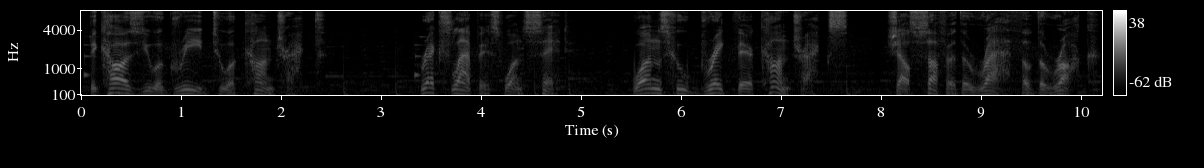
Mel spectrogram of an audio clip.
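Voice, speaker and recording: An actor playing a calm, dignified male scholar and consultant in an anime game, speaking formally and in a measured way. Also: lowish voice. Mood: stern. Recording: music behind the voice.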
